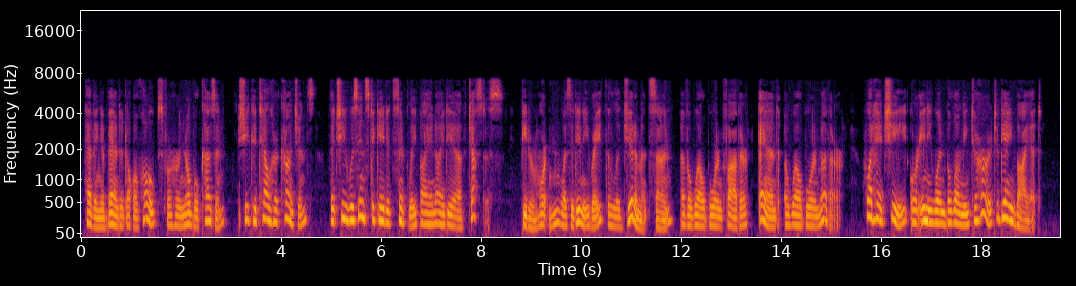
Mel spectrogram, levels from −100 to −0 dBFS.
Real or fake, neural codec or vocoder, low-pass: real; none; 7.2 kHz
